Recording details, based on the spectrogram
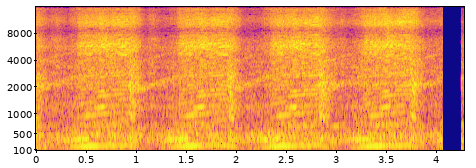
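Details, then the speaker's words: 1930s Cinderella washer with a 110 V 2 A universal AC-DC motor, half the over-soaped water replaced with fresh: steady motor hum with a slow surge about once a second, less high-end noise than during suds lock, running normally. "We'll see what it sounds like. A little bit less highend noise."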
